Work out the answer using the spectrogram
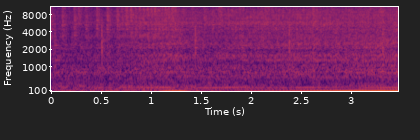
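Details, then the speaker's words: Opel Manta petrol engine, first start after engine refit, warming up, runs with a deep steady rumble swelling as revs rise; sounds really nice, slight exhaust leak, earlier dying at 2,000 rpm suspected fuel starvation. "awesome quite like this sounded really nice once it's on"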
